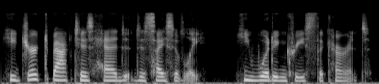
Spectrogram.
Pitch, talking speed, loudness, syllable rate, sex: 180 Hz, 175 wpm, -20 LUFS, 5.6 syllables/s, female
